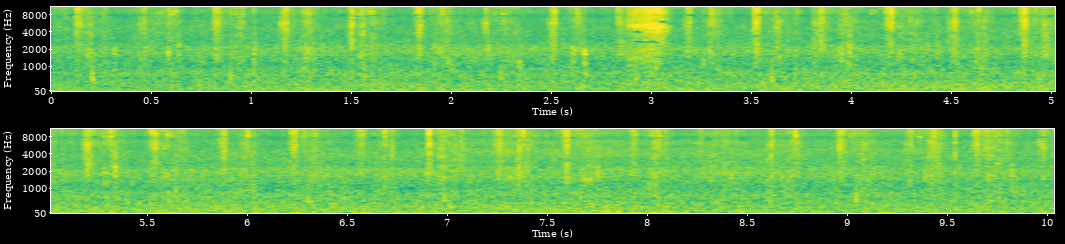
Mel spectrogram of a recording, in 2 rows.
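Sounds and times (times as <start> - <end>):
low steady rumble: 0.0 - 10.0
running footsteps on wet sand: 0.0 - 10.0.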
